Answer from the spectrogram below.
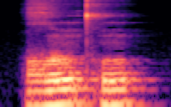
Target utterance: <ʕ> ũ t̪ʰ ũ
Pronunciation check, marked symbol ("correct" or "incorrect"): incorrect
